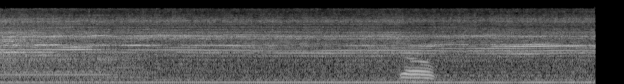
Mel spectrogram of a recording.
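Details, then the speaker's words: 2002 Subaru Forester at startup: a steady, hissy, rough whir over the idle from the front-end belt area, likely the idler pulley on the bolt; a belt fault is also possible, diagnosis pending. "So if your Subaru sounds like that, it's one of multiple things. It could be something up with your belts. More than likely it's going to be one of your pulleys, and usually the culprit is that one right there that's attached to that little bolt. It's called your idler pulley,"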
